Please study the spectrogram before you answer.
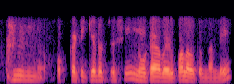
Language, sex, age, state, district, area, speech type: Telugu, male, 18-30, Telangana, Vikarabad, urban, conversation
